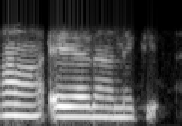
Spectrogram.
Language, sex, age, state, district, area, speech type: Telugu, female, 45-60, Telangana, Ranga Reddy, urban, conversation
